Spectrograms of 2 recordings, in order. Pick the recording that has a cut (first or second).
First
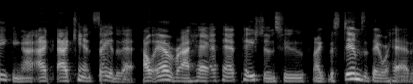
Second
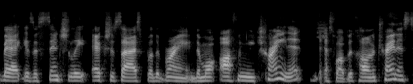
first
